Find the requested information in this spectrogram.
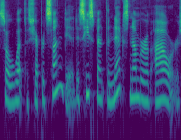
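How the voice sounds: Ordinary pitch variation marks this clip. It is a natural reading voice.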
